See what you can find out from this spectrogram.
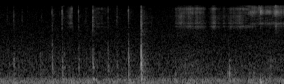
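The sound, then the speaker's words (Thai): Computer keyboard typing as a username is entered at a login screen: a few light, irregular key clicks, faint and unaccompanied. “ผมก็ต้องพิมพ์ user เข้าไปเองครับ user A นะครับ”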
